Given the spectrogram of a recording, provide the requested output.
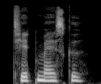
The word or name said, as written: tætmasket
